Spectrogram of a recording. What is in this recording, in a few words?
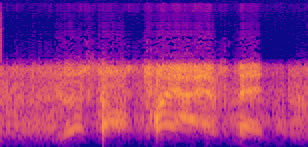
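German attack position mood low, speech; War Thunder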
